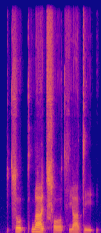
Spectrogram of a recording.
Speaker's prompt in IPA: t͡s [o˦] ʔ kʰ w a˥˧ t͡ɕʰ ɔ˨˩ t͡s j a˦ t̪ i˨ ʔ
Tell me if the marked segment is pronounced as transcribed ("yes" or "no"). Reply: yes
